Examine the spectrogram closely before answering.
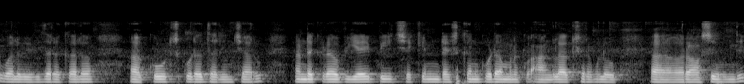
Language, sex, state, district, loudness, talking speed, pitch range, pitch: Telugu, male, Telangana, Hyderabad, -18 LUFS, 155 wpm, 115-120 Hz, 120 Hz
